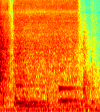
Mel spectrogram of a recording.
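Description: Aerosol can of hair mousse hissing steadily for about a second and a half as foam is dispensed from the nozzle.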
